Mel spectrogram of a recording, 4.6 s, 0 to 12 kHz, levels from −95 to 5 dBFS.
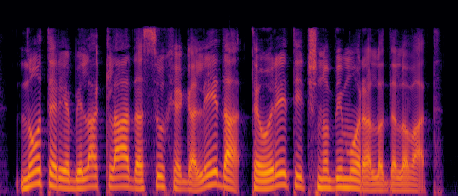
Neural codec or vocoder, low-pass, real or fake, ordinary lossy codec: none; 7.2 kHz; real; AAC, 64 kbps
